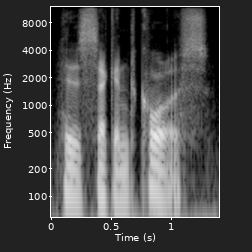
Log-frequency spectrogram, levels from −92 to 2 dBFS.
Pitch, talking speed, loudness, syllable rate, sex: 95 Hz, 130 wpm, -17 LUFS, 4.0 syllables/s, male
